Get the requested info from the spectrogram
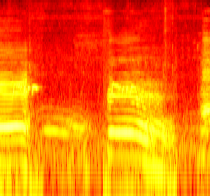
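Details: A herd of tame cows driven along a forest road, two long, low moos that slide downward, each about a second and a half, with soft background rustle between them.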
